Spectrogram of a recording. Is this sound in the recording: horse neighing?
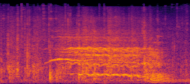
yes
